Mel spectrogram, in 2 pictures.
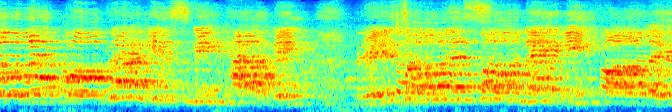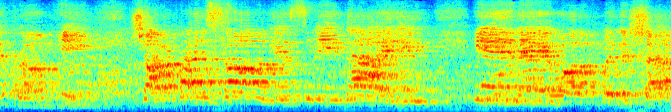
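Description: A women's choir singing together, the phrases broken by short pauses for breath every few seconds.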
